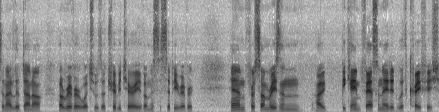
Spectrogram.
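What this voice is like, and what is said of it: American accent. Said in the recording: “As you can tell from my accent, grew up in the United States”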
